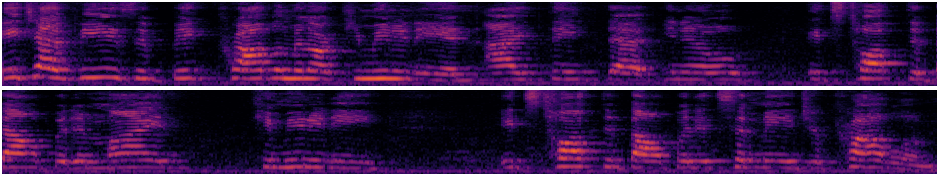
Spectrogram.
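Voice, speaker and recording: Speaking at a fairly quick pace, a woman uses fairly even intonation. Her pitch is high. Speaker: spoken word poet. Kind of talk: casual talk to audience. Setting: bookstore reading event, live audience.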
